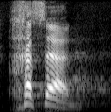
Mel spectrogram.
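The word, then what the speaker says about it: חסד: So the first concept I want to talk about, I'm going to practice my Hebraic pronunciation, chesed.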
